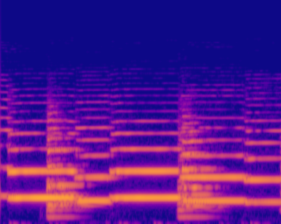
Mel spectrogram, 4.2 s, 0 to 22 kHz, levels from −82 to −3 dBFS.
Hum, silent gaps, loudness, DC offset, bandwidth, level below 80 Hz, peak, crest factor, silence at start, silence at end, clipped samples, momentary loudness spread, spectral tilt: none; none; -23 LUFS; under 0.1%; 6.6 kHz; -72 dBFS; -10 dBFS; 12 dB; 0 s; 0 s; under 0.1%; 6 LU; -6 dB/octave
